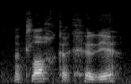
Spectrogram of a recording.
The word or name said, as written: An t-Slocag Choille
